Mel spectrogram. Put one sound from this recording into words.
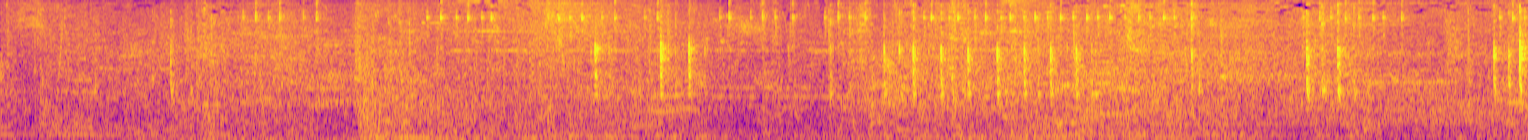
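Game spell and combat effects crackle and clash in quick bursts.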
